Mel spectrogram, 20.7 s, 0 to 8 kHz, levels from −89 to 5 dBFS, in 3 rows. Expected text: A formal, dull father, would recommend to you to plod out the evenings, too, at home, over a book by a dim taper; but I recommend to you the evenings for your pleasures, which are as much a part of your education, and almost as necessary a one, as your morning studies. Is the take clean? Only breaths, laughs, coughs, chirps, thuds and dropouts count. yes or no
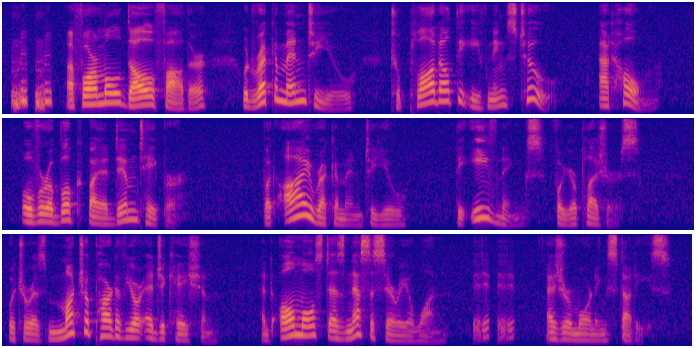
no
